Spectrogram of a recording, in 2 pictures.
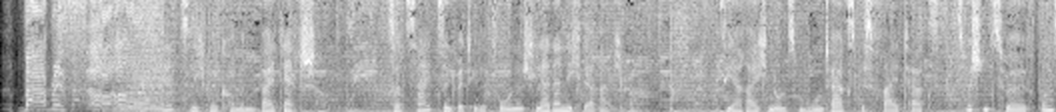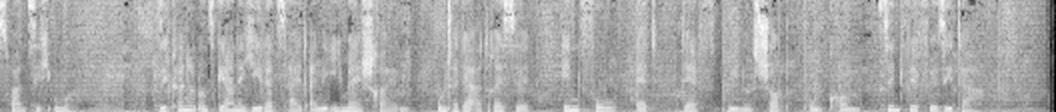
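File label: telephone German female; Telefon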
